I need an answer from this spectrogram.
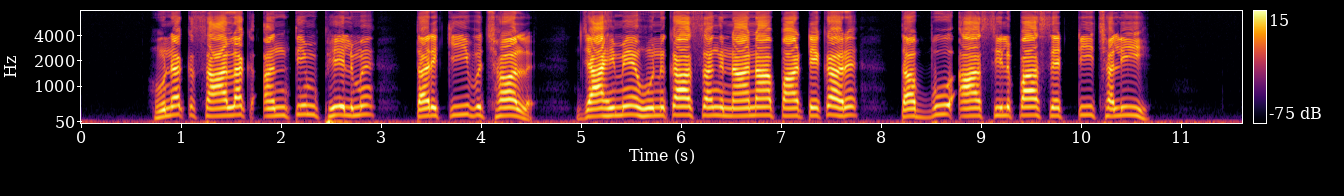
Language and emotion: Maithili, neutral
